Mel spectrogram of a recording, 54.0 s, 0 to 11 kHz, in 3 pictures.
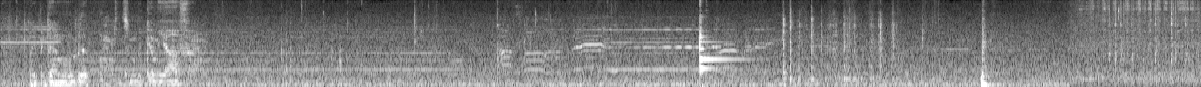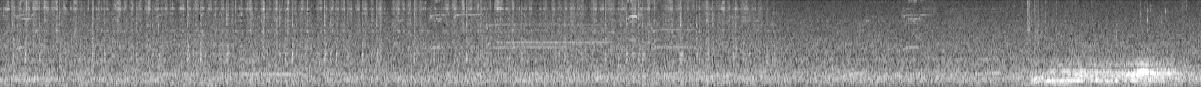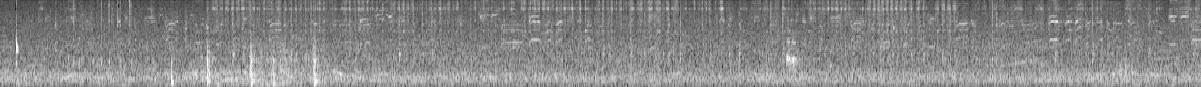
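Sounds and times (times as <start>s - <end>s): cloth rubbing and scratching: 16.2s - 29.6s, 36.8s - 54.0s.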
